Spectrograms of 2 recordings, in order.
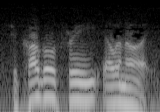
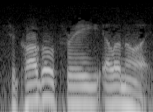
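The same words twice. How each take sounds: The two takes are said the same way.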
